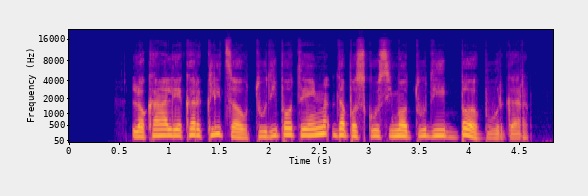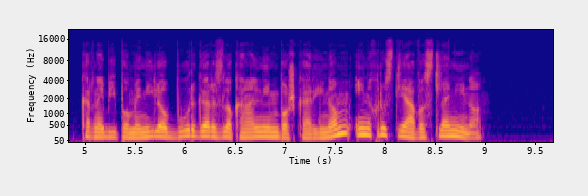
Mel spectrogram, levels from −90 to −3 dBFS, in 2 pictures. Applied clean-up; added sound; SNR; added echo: none; none; none; none.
